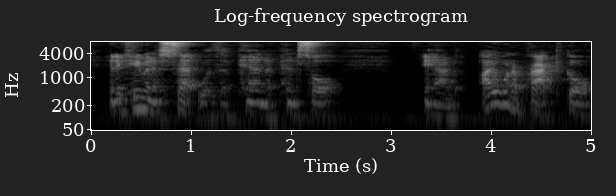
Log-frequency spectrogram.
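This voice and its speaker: Audible room echo surrounds a man speaking with an American accent and ordinary pitch variation. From US, West Virginia. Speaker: cosplay costume maker. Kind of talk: tutorial. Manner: casual, halting.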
